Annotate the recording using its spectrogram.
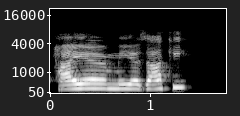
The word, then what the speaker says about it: Hayao Miyazaki: Hayao Miyazaki. Did I get that close? There you go. We're going to be talking about Hayao Miyazaki film, Howl's Moving Castle.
